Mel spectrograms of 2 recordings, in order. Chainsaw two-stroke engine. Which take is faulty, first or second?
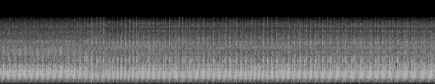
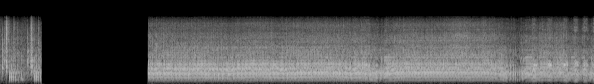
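second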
